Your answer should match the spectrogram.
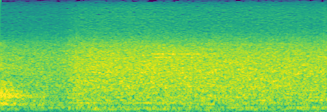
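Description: Steady background noise of the room: an even hiss with no distinct events.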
